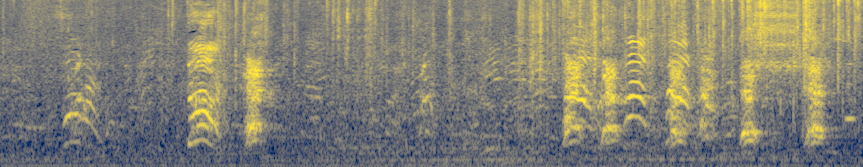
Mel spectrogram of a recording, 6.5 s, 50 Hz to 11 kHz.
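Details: Poodle recorded in Delft on 19 June 2011 at a kennel club gathering, yelping in sharp arched barks, a rapid run of them toward the end, over background voices.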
